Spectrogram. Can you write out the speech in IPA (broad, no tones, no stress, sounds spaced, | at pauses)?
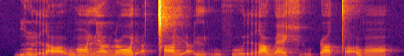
ɡ ũ r ɑ̰ w ɔ̃ lʲ ɑ̃ ɳ ɔ ɾʲ ɑ̰ ǀ ɑ̃ lʲ ɑ̰ lʲ ṵ f u r ɑ w æ xʲ ṵ ʔ ə˞ tˤ ɑ̰ w ɔ̃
